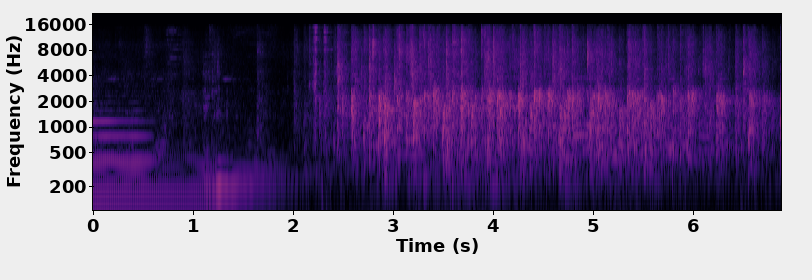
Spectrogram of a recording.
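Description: The final held note of soprano saxophone and classical guitar fades out over about a second, then audience applause starts about two seconds in and continues.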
